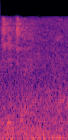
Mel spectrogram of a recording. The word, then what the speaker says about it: Teatime: Teatime? It's pronounced tea time, sir. No, it's Teatime.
